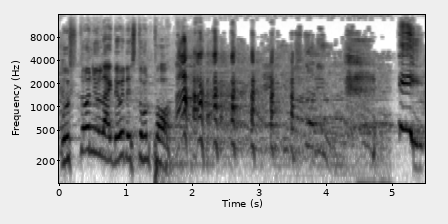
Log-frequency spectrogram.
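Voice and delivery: high laughing line that breaks into laughter; amused, laughing delivery. Real, not acted. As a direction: laugh it out with a rising voice. Laughing about stoning in Ghana.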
